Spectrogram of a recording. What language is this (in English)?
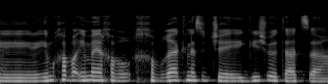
Hebrew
